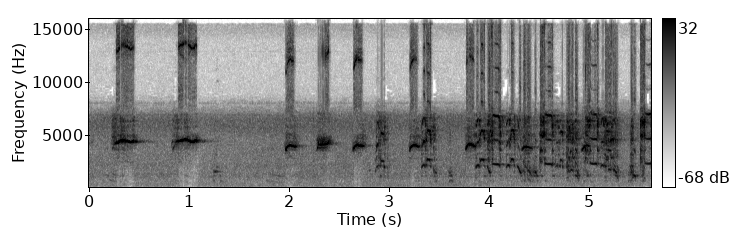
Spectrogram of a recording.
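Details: Partridge starting with a few thin, high, squeaky notes spaced about a second apart, then breaking into dense, raucous, chattering squawks that run together toward the end.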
